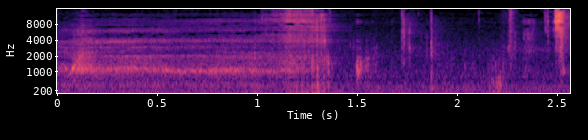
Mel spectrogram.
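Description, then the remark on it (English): A slurping sip of pu'er tea, a whistly airy draw followed by a few small wet clicks and a swallow, quiet and with no talking. “Let me take a sip of my pu'er tea here.”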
